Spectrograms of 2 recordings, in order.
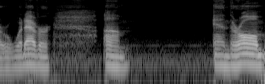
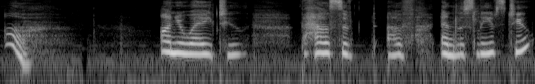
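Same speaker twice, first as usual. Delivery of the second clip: high, sweet greeting from a glamorous lady; bright noble lady; 13 semitones higher, 5 dB louder than usual. Acted. Noble lady greeting the travelling party, high and sweet. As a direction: chirp it like a dazzling young noblewoman.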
